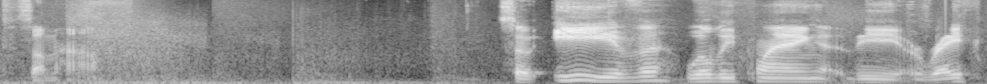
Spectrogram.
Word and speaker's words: Yves: So we got word in between games, Cinderin, that Yves is actually pronounced Eve.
